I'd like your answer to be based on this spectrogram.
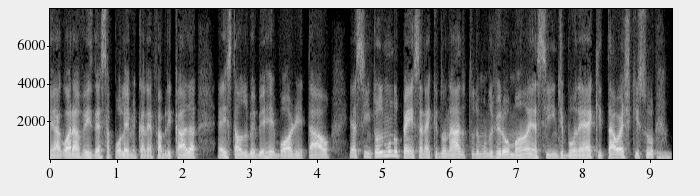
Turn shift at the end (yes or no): no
